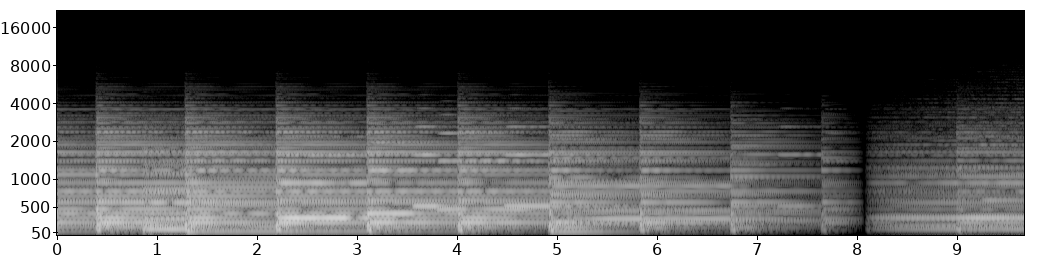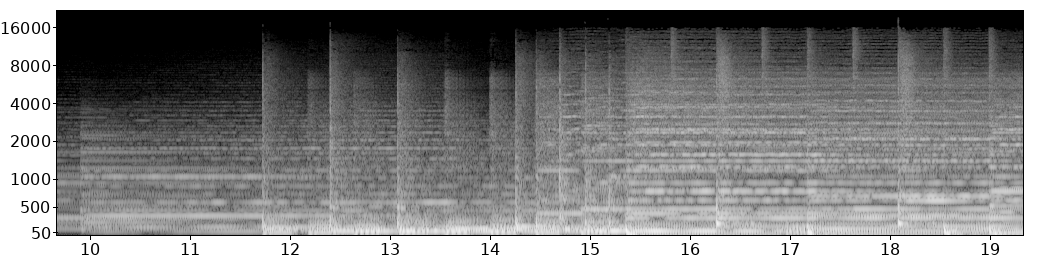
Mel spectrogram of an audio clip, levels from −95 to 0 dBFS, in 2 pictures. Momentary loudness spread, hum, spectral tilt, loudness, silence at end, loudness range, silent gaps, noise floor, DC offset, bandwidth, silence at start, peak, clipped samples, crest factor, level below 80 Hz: 17 LU; none; -6.5 dB/octave; -17 LUFS; 0 s; 20 LU; none; -49 dBFS; under 0.1%; 13 kHz; 0 s; 0 dBFS; under 0.1%; 16 dB; -20 dBFS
